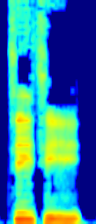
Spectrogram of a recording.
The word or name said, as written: 积极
